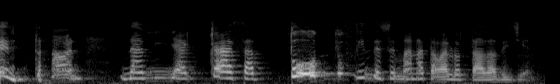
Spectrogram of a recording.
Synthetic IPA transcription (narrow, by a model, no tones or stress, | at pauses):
ent̪aaβan | namĩɲakasatt̪oðofind̪esemãnat̪a̰βa̰lot̪aðaðeʒḛn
